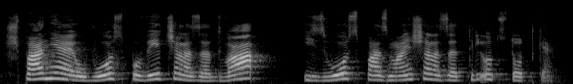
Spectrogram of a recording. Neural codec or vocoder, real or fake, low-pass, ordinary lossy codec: vocoder, 44.1 kHz, 128 mel bands, Pupu-Vocoder; fake; 14.4 kHz; none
